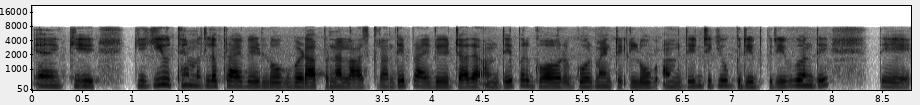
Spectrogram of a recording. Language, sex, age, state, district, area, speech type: Dogri, female, 30-45, Jammu and Kashmir, Udhampur, urban, spontaneous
